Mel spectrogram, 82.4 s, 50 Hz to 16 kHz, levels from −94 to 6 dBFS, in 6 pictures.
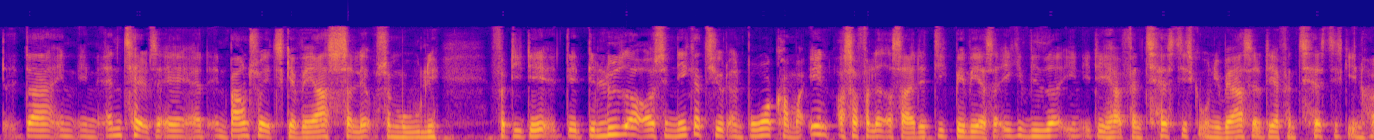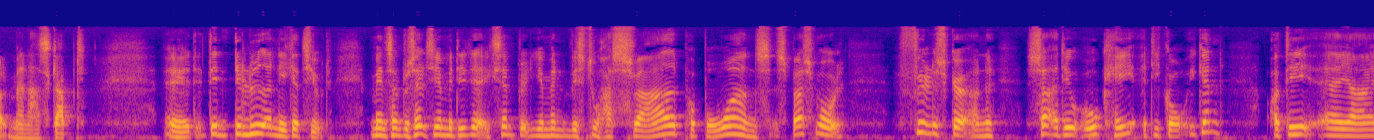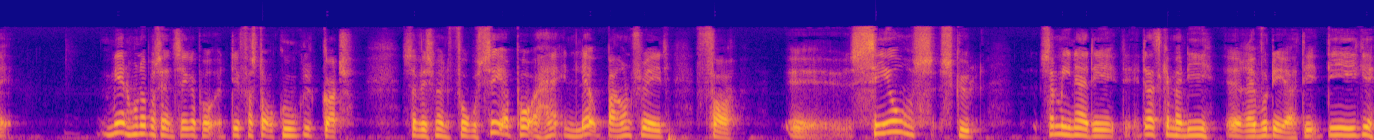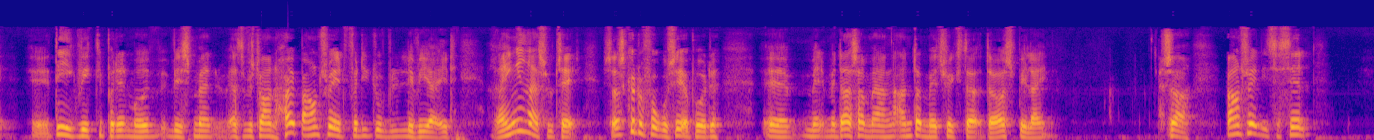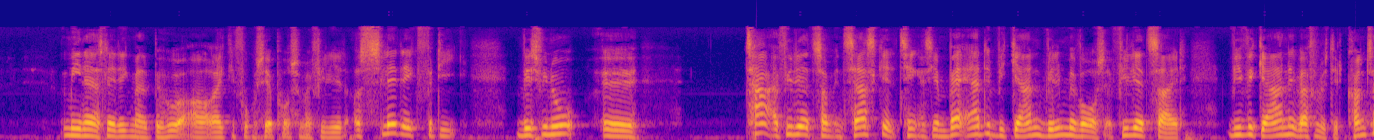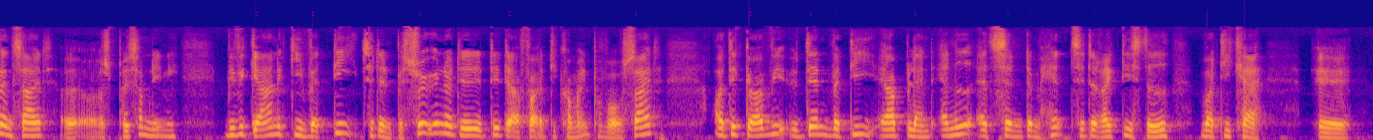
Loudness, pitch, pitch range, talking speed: -16 LUFS, 170 Hz, 155-200 Hz, 200 wpm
